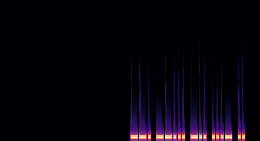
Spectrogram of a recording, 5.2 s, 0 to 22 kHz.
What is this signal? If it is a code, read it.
Morse code, heard as a keyed tone, about 28 wpm, 700 Hz. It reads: G7DVI
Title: DXCC-100 Call Signs - 5 Characters - Repeated 3x - 28wpm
